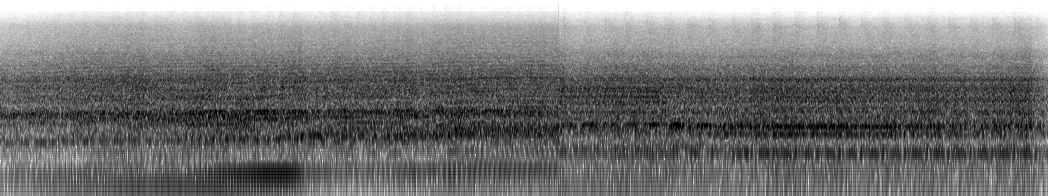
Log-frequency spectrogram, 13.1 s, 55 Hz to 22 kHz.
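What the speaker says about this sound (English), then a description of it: "So Brian, I'm going to start up both trucks, swing them around, and let's see what this truck is developing." A 17-year-old Scania V8 480hp truck engine runs hard on a dyno indoors, a loud continuous heavy roar with a shift in pitch and load partway through, steady and close.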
